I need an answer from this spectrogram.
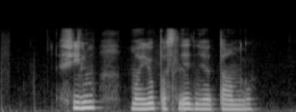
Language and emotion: Russian, neutral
